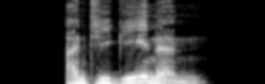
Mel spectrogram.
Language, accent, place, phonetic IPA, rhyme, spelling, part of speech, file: German, Germany, Berlin, [ˌantiˈɡeːnən], -eːnən, Antigenen, noun, De-Antigenen.ogg
- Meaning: dative plural of Antigen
